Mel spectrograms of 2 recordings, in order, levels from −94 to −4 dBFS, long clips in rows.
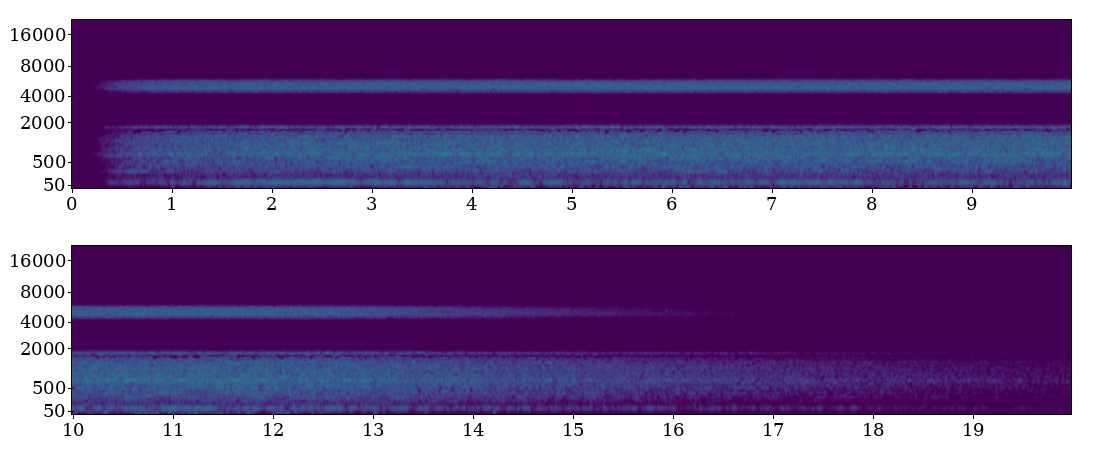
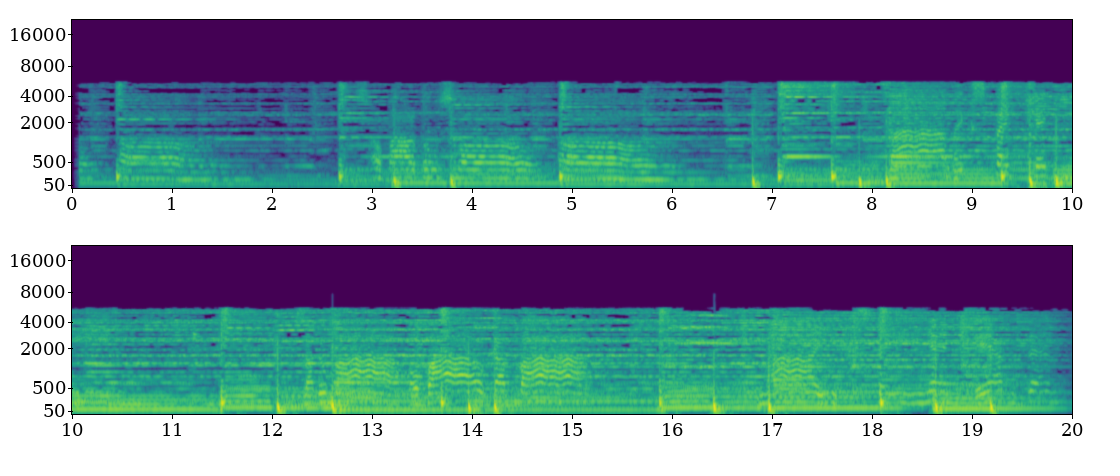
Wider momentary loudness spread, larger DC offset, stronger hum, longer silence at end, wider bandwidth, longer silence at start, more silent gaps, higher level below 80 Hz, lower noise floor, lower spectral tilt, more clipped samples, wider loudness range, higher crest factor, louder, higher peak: about the same, 12 LU vs 14 LU; neither; neither; first, 0.15 s vs 0 s; first, 6.4 kHz vs 5.8 kHz; first, 0.25 s vs 0.05 s; neither; second, -86 dBFS vs -30 dBFS; first, -81 dBFS vs -39 dBFS; second, -0.5 dB/octave vs -9 dB/octave; neither; about the same, 11 LU vs 9 LU; about the same, 16 dB vs 20 dB; second, -54 LUFS vs -18 LUFS; second, -42 dBFS vs 0 dBFS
